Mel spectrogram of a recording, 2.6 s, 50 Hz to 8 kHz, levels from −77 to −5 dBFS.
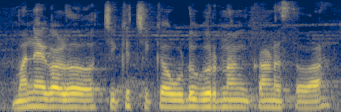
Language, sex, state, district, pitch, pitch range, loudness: Kannada, male, Karnataka, Raichur, 140 Hz, 135-145 Hz, -16 LUFS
